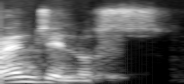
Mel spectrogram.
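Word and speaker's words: ἄγγελος: en griego, mensajero, te das cuenta que se pronuncia como ángelos.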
